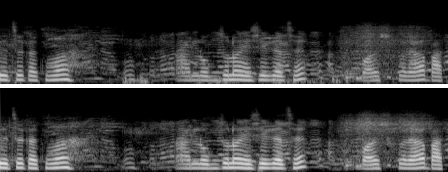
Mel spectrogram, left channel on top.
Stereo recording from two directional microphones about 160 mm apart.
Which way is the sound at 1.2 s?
15° left (ahead or behind).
